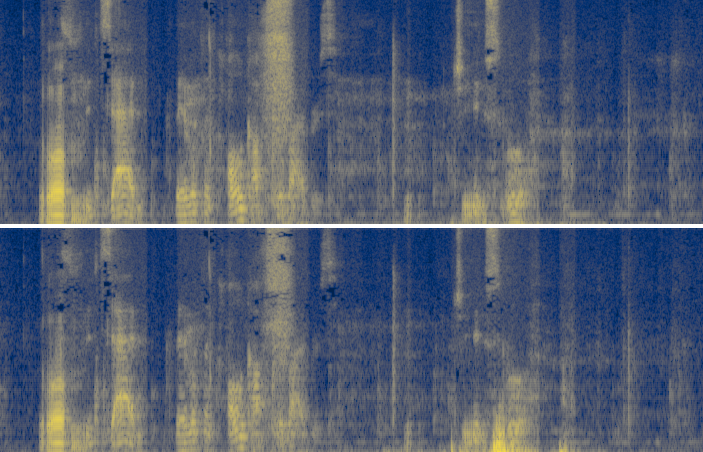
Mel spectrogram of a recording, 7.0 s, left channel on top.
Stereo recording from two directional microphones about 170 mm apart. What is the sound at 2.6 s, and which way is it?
Speech, 25° left (ahead or behind).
